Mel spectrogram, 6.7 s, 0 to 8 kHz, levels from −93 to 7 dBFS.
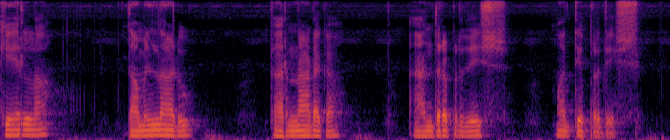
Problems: none marked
